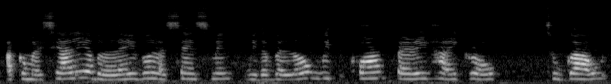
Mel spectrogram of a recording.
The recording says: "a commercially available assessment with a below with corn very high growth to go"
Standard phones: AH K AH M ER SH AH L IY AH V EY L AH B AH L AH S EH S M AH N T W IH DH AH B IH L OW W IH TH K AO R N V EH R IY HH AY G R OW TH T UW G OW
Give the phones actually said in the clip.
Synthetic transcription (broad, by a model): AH K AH M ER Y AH L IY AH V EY L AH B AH L AH S EH S M AH N T W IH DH AH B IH L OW W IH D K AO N F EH R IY HH AY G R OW T UW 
